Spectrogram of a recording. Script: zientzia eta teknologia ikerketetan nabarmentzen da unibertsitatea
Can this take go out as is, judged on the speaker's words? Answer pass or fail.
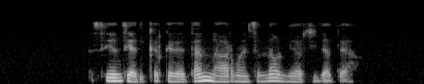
fail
